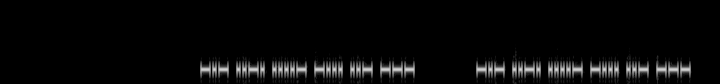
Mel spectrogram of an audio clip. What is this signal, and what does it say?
Morse code, heard as a keyed tone, about 37 wpm, 700 Hz. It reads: KF4BUO KF4BUO
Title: USA Call Signs - 6 Characters - Repeated 3x - 40wpm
